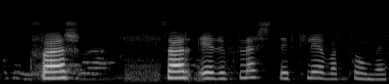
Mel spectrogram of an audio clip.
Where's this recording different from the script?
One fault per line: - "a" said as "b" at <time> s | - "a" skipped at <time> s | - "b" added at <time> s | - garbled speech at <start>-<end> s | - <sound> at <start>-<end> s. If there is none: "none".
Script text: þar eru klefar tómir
- "flestir" added at 2.4 s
